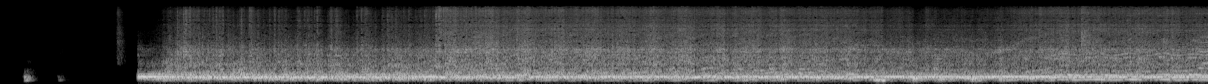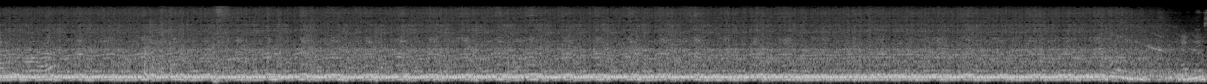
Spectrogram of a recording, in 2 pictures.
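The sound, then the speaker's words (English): A blender whirs loudly and steadily for over twenty seconds, its motor drone churning ingredients soaked overnight with a cup of room-temperature water, preceded by a couple of brief clicks as it starts up; no one speaks. “I'm going to dump that in here and turn the blender on where my lid is.”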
